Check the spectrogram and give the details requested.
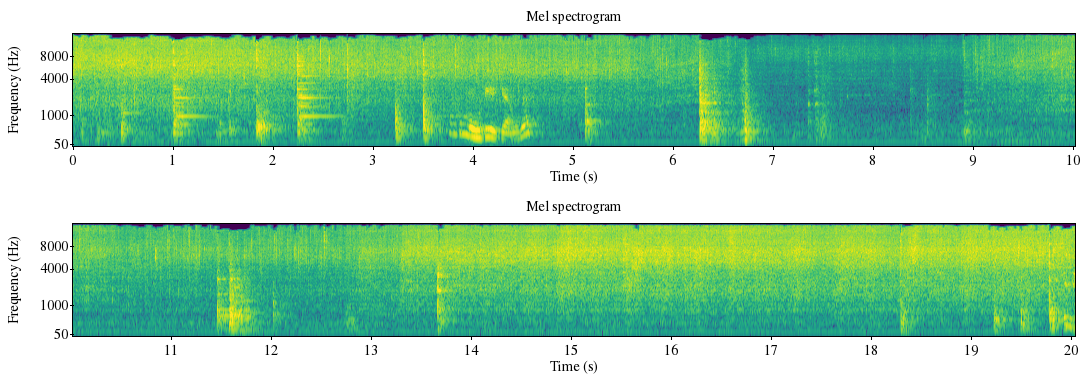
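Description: Chopped onion, chilli and tomato sizzling in hot oil in a stainless steel pan as the tomatoes cook down, with the repeated clink and scrape of a metal utensil stirring against the pan. The sizzle dies down for a couple of seconds about seven seconds in, then comes back.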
